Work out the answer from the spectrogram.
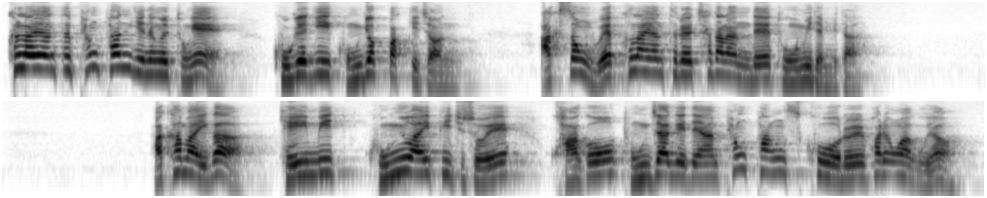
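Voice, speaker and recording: High-pitched man giving a formal presentation. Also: animated, normal speed. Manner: formal, explanatory. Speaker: presenter, company manager. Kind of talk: scripted webinar presentation.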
